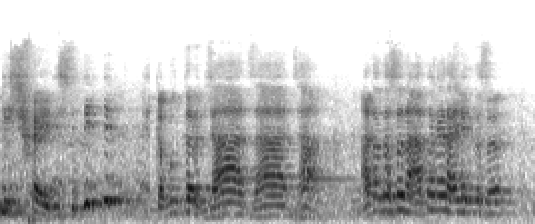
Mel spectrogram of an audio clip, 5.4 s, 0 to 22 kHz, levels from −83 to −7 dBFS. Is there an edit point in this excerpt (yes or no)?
yes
